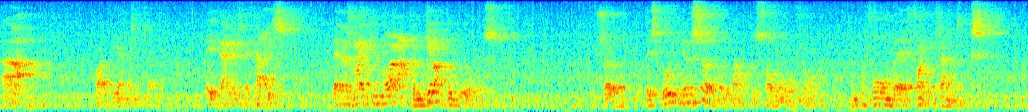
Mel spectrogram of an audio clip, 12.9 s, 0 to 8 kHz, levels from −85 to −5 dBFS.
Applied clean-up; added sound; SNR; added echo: none; Stream; 8 dB; reverberation time 1.1 s.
